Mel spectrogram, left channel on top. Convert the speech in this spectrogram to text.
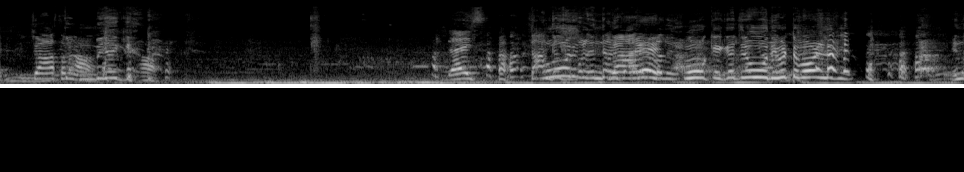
ശ്വാസം മുമ്പിലേക്ക്. മൂക്കൊക്കെ ഊതി വിട്ട് പോളിലേക്ക്.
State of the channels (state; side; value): silent; right; 61 dB below the other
